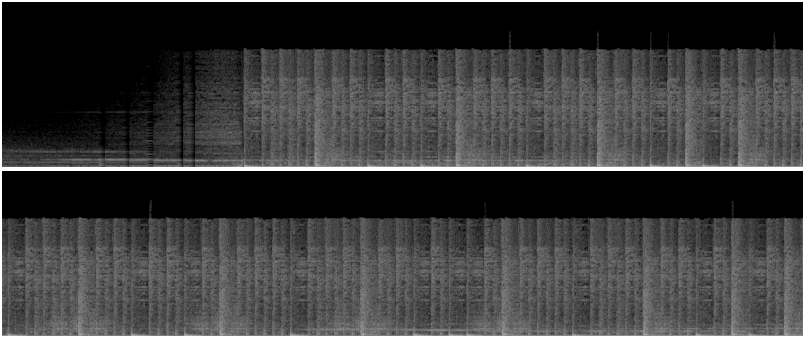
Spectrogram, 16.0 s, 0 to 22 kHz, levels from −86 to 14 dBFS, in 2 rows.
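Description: Repeated packet loss (robotic sound) runs from 0.97 s to 1.96 s. Across this one-second stretch the stream keeps losing data, with five separate gaps, the longest about 60 ms. Each hole is papered over by extending the sound that came just before it, so roughly 300 ms, about 30% of the span, is filler. The audio turns choppy, stuttering with fragments missing.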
